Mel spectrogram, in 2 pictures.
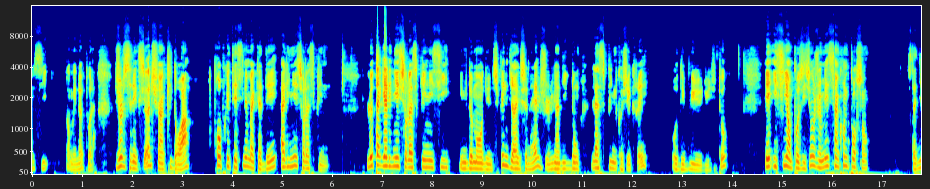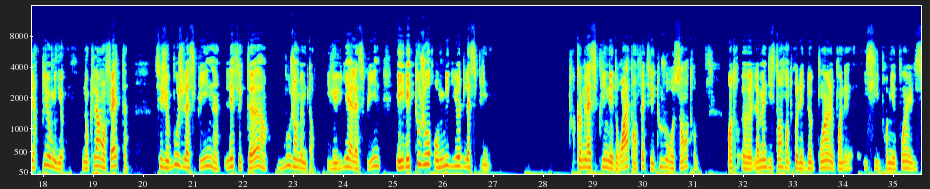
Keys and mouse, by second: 1.5 click, 2.8 right click, 5.6 click, 11.6 click, 15.7 click, 18.1 Return, 20.1 click, 21.6 click.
